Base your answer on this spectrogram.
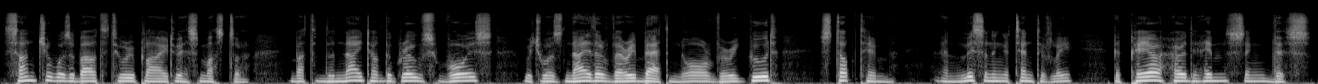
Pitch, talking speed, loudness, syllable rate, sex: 145 Hz, 155 wpm, -18 LUFS, 4.5 syllables/s, male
